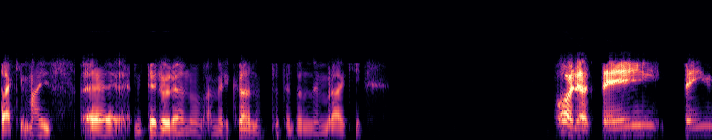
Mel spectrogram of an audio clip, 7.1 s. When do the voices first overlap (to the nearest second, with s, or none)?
none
